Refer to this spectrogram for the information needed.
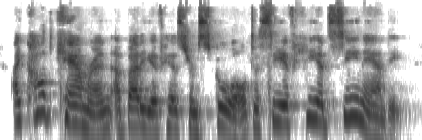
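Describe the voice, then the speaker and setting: On a very clean recording with a silent background, a woman speaks fairly quickly in an unremarkable speaking voice at a medium pitch. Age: 60s. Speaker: author and bereaved mother. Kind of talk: reading aloud.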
